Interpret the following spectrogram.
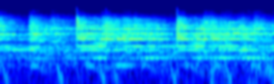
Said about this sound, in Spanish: Repique de campanas para recordarte que el patrón de Zamora es San Atilano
